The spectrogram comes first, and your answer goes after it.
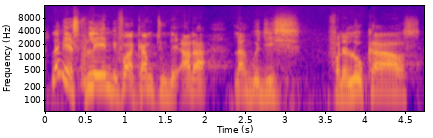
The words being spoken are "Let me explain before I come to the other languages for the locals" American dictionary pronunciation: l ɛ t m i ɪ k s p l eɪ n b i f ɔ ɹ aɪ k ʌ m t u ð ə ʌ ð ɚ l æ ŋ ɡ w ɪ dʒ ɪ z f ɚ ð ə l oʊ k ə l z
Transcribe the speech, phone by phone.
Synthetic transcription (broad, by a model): l ɛ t m i ɪ k s p l eɪ n b i f ɔ aɪ k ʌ m t u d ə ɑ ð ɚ l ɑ ŋ ɡ w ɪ dʒ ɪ s f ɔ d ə l oʊ k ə l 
